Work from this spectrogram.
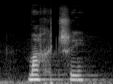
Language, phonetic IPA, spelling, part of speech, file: Belarusian, [maxˈt͡ʂɨ], магчы, verb, Be-магчы.ogg
- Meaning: can, to be able to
